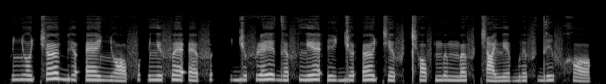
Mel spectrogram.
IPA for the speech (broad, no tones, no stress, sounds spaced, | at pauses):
ʎ ɔ c œ bʲ ʌ ʔ ɛ ʎ ɔ f | lʲ œ f ɛ ʔ ɛ f | ɟ ø f ɭ e d ɛ f lʲ ɛ ʔ i ɟ ø ʔ œ c e f cʰ ɔ f m ø m œ f c ɑ lʲ œ b e f d i f x ɔ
